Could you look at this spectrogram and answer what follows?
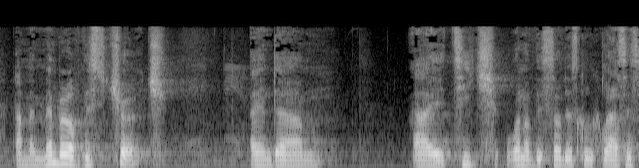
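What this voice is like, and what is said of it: Liberian West African accent. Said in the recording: “in case you think you are hearing an accent ... I am from the Republic of Liberia in West Africa”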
